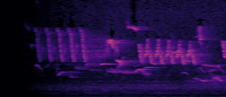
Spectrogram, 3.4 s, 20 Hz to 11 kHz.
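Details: Mallard duckling at the Saarn-Mendener Ruhraue floodplain, Mülheim an der Ruhr, 9 June 2016 at 09:00, filmed on a Panasonic Lumix GH5: thin high peeps in rapid runs of repeated notes over a steady low hum.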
